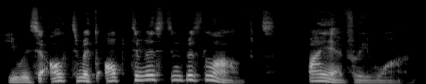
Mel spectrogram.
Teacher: I was also doing some intonation there starting High bringing my voice down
